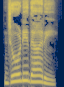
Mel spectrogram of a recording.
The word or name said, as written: ಜೋಡಿದಾರ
